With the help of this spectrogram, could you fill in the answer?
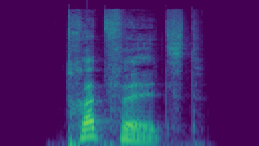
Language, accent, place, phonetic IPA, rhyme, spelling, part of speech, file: German, Germany, Berlin, [ˈtʁœp͡fl̩st], -œp͡fl̩st, tröpfelst, verb, De-tröpfelst.ogg
- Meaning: second-person singular present of tröpfeln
